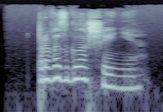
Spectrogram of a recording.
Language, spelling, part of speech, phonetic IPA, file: Russian, провозглашение, noun, [prəvəzɡɫɐˈʂɛnʲɪje], Ru-провозглашение.ogg
- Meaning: proclamation, enunciation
